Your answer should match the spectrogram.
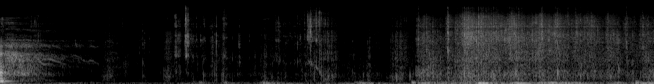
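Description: Crunching of a single dill pickle potato chip being bitten and chewed, a run of dry, crackly crunches that grows louder and denser toward the end.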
